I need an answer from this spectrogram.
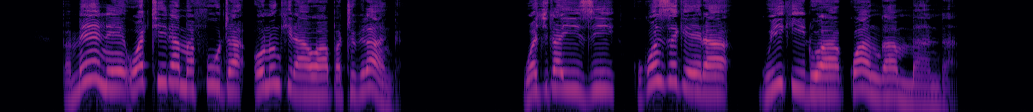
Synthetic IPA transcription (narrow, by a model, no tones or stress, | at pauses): pamɛnɛwatʰiɾamafutaɔnɔŋkʰiɾawapatʰupilaːŋɡa | wat͡ʃitaizikukɔnzɛk̬ɛɾa | kujikiɗwakwaŋɡam̩maːnda̰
